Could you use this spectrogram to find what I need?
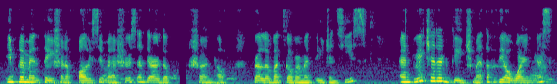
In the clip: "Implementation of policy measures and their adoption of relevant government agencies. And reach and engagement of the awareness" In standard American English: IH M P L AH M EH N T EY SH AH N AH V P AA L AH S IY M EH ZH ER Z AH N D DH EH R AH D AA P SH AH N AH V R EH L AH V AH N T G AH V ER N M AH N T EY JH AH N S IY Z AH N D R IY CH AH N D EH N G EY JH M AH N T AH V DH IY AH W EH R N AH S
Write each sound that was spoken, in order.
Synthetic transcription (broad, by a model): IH M P L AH M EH N T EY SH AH N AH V P AA L AH S IY M EH SH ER S AH N D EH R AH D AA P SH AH N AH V R EH L AH V AH N T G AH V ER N M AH N T EY JH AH N S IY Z AH N D R IY CH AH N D EH N G EY JH M AH N T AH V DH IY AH W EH R N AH S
